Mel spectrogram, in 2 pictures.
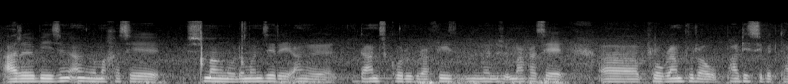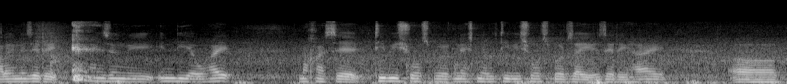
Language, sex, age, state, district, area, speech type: Bodo, male, 30-45, Assam, Kokrajhar, rural, spontaneous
